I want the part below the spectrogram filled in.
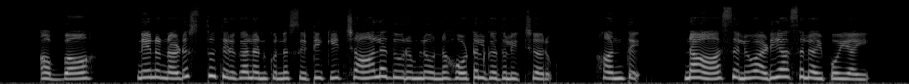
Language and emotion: Telugu, sad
